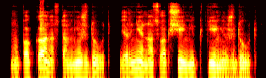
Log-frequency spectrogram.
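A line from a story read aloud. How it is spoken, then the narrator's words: Muffled, sullen. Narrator (Russian): глухо отозвался Атхи, насупливаясь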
